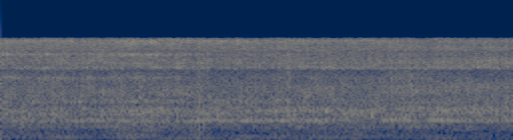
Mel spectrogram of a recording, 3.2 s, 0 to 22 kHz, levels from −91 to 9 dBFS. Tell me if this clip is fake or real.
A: fake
